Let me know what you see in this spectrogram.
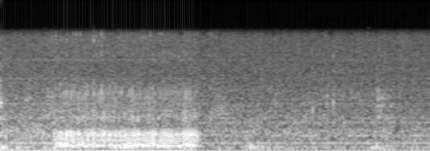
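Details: Boxer dog snoring: one deep, low, vibrating snore lasting about a second and a half, then softer breathing; snoring.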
